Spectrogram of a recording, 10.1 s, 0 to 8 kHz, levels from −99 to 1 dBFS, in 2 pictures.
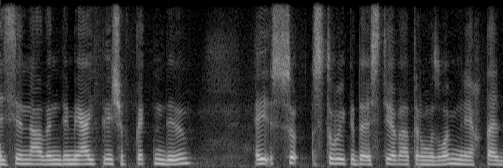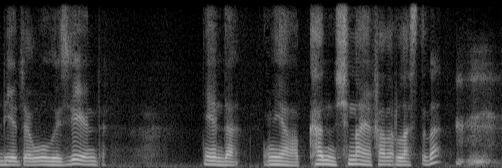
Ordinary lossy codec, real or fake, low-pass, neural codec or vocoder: none; fake; none; codec, 16 kHz, 0.8 kbps, ZipCodec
